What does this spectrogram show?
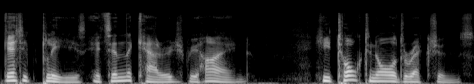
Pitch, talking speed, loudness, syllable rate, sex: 130 Hz, 165 wpm, -19 LUFS, 4.9 syllables/s, male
